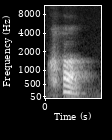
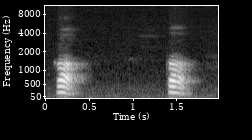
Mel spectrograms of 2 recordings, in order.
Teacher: ख में हवा निकालनी है, क में हवा नहीं निकालनी है।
